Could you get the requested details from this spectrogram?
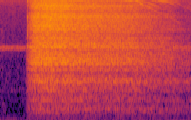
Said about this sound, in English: Take a deep breath in,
